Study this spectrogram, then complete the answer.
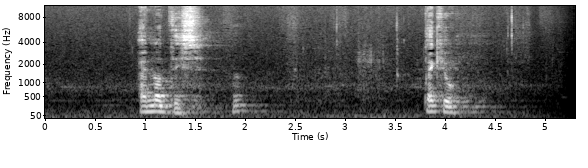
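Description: An elderly man speaks calmly in short bursts, close by.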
